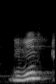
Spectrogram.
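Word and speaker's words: wrist: तो रिस्ट में डब्ल्यू हमारे पास साइलेंट होता है, रिस्ट डब्ल्यू लिखा जाएगा लेकिन पढ़ा नहीं जाएगा।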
